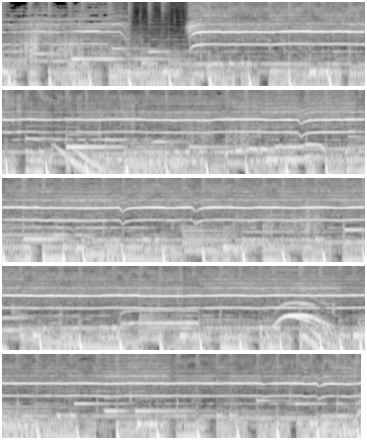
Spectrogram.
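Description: Background music with a beat, over the steady high whine of an electric lawn mower's motor, which dips briefly several times as the blade takes load in the grass.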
